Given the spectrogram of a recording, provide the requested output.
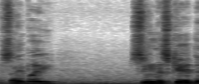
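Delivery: calling to whoever comes out. Retold or imitated. Calling out to neighbours.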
